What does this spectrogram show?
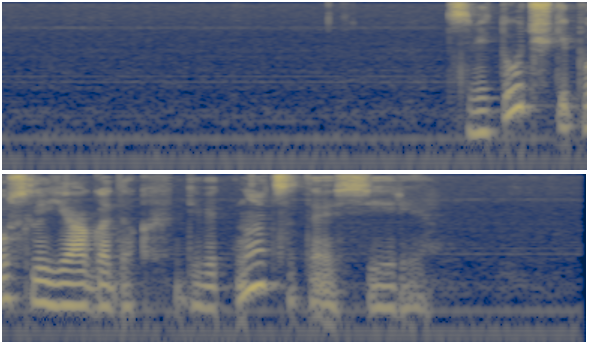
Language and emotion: Russian, sad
